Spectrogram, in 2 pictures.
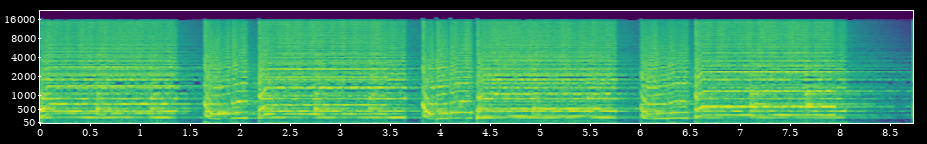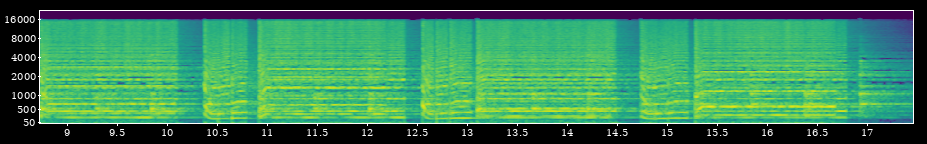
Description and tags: Strings n Synths melody.
suspenseful, theater, and dramatic sample melody that would be a good sound for any project.
lead, melody, Strings, Violin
